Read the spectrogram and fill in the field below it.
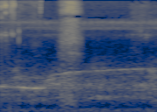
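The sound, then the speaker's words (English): Faint emergency sirens, many of them, wail steadily outside, a thin sustained tone floating over a low background hum with no one talking. “Good gracious, there's a lot of sirens.”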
